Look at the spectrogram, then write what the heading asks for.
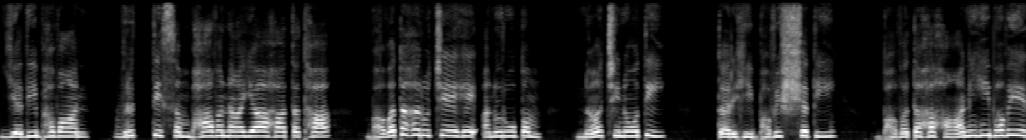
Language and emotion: Sanskrit, fearful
